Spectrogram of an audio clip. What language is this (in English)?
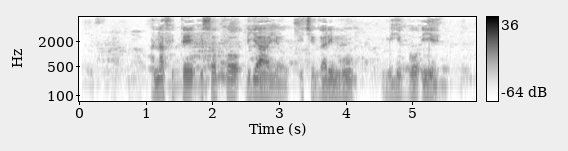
Kinyarwanda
